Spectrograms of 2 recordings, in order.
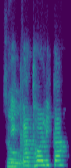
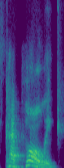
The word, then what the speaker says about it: Catholic: university university university okay catholica it's Catholic great so I'm gonna play it for you right now Catholic look Catholic Catholic right the stress war is in the first part the stress is in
